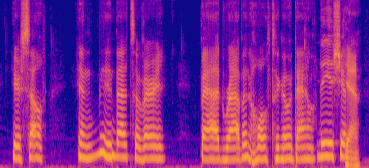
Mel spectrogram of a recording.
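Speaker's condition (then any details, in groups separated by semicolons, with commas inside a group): Parkinson's disease; young onset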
